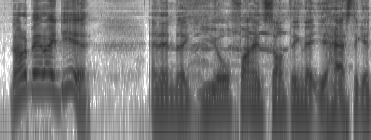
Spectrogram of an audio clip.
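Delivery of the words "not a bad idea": high, sing-song agreeing wife; mock wife agreeing. Wife falling for the nacho trick, high and sing-song. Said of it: "she'll go".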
